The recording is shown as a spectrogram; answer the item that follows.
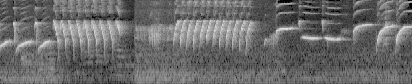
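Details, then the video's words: Canary song used to coax young canaries into singing; short rising whistles, then two bursts of harsh rattling trill, followed by bright sweeping and upward-hooked notes. "KENARI GACOR DOR NGEDUR NGOTOT CUIT CUIT NGEROL AMPUH PANCINGAN KENARI PAUD"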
